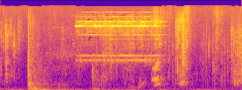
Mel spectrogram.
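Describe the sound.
A telephone bell rings in one sustained, bright metallic burst, with a few dull thumps and low rustling around it.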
